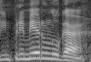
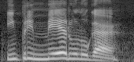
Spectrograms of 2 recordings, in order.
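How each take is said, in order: First: Said in the usual way. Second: Slow, weighty "primeiro"; emphatic stress on "primeiro". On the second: Real, not acted. Preacher answers his own question to the congregation, emphatic and slow. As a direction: draw out "primeiro" firmly, then fall on "lugar".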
